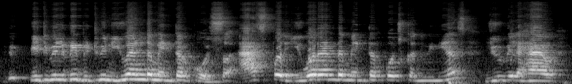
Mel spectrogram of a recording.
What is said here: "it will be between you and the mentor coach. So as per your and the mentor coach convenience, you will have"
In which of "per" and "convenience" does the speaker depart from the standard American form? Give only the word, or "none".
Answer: per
